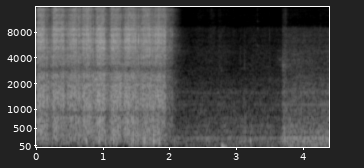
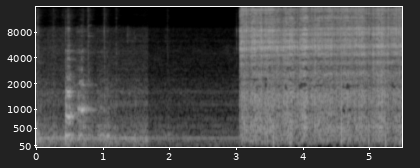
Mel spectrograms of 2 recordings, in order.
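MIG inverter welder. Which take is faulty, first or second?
first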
